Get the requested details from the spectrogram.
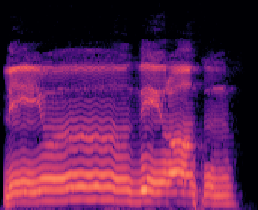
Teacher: Sekali lagi di sini ikhfa hakiki. Nun mati bertemu dal 2 harakat samarkan.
